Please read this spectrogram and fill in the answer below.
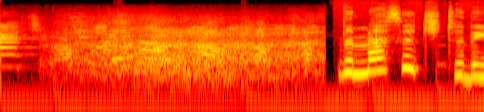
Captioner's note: audience laughter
